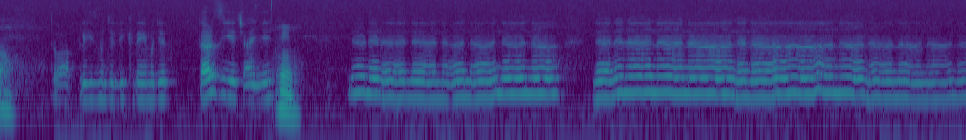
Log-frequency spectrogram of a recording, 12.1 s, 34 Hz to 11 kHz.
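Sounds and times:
woman humming a melody: 0:03.1 - 0:03.7, 0:04.4 - 0:12.0.

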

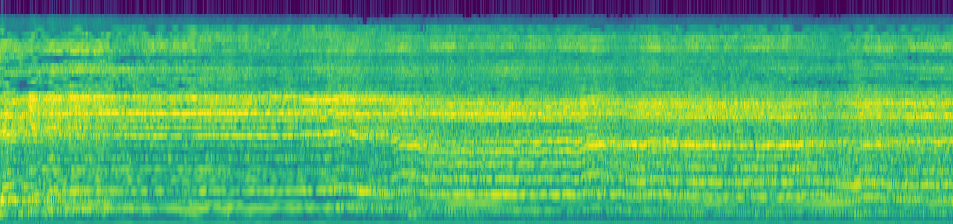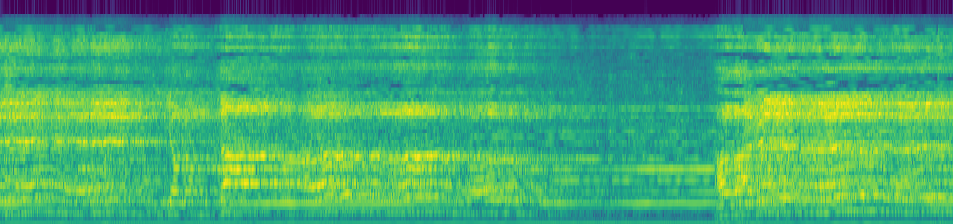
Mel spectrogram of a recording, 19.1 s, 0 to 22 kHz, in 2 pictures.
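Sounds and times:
held drone: 0:00.0 - 0:19.0
ornamented wavering melody: 0:00.0 - 0:19.0.

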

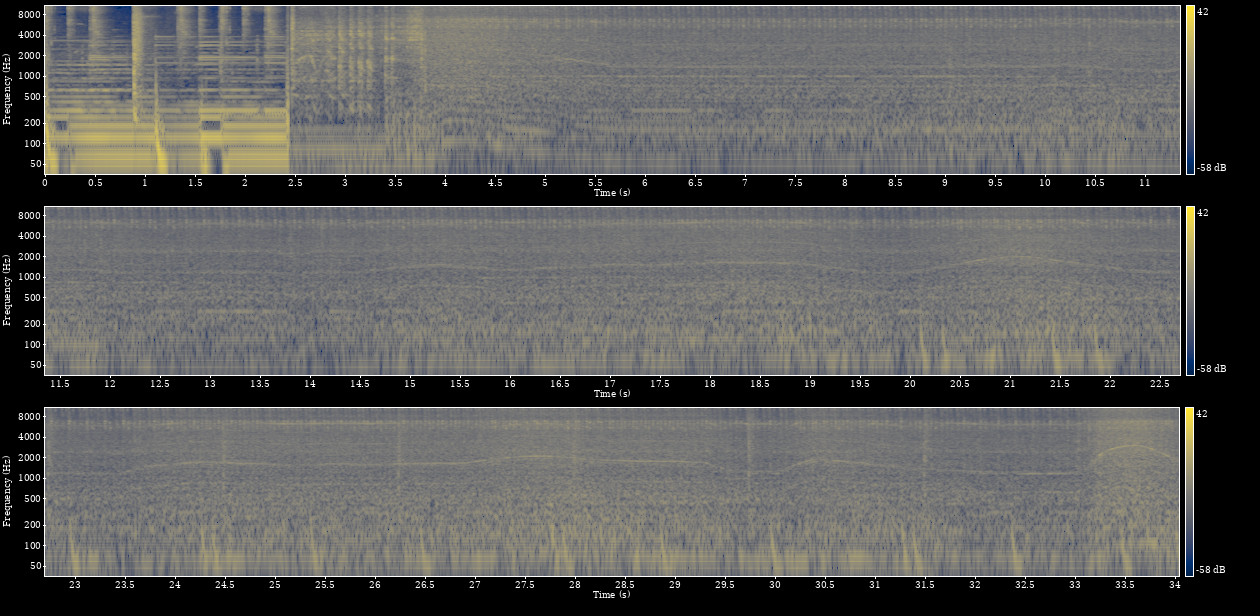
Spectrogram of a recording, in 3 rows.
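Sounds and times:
toy truck engine sound: 0:02.4 - 0:34.0
faint wavering whine: 0:05.0 - 0:34.0.

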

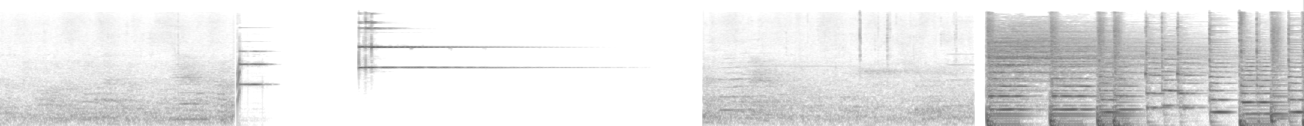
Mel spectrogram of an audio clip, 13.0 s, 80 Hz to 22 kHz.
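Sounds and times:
ringing bell-like ding: 0:02.4 - 0:02.8, 0:03.6 - 0:06.2.

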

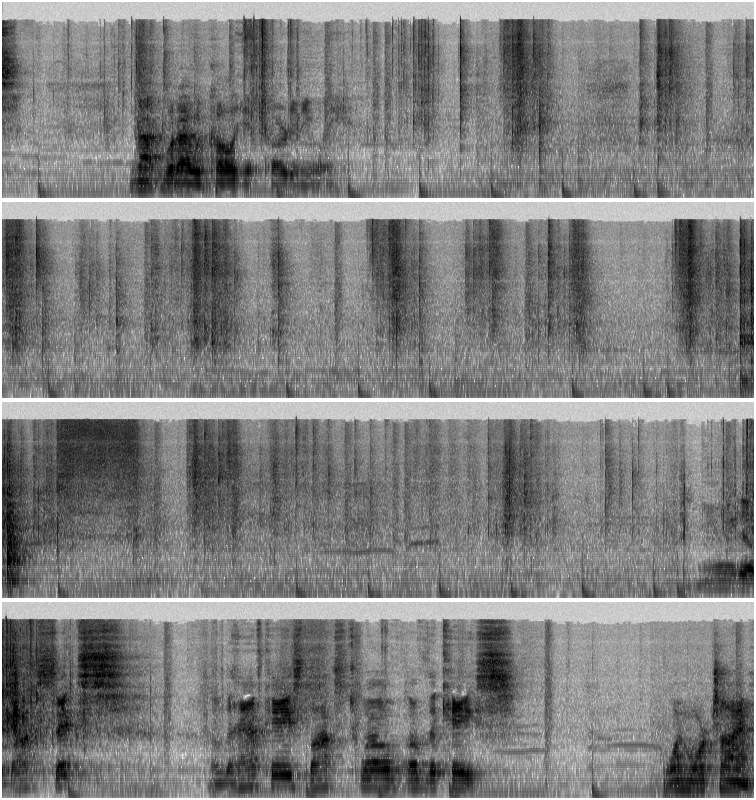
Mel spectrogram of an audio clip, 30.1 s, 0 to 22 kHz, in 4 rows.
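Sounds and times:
cards sliding and rustling: 0:14.4 - 0:18.6.

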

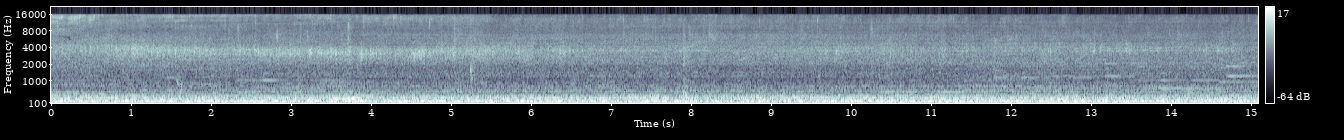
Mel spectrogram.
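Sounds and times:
meat sizzling on a griddle: 0:00.0 - 0:15.0.

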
